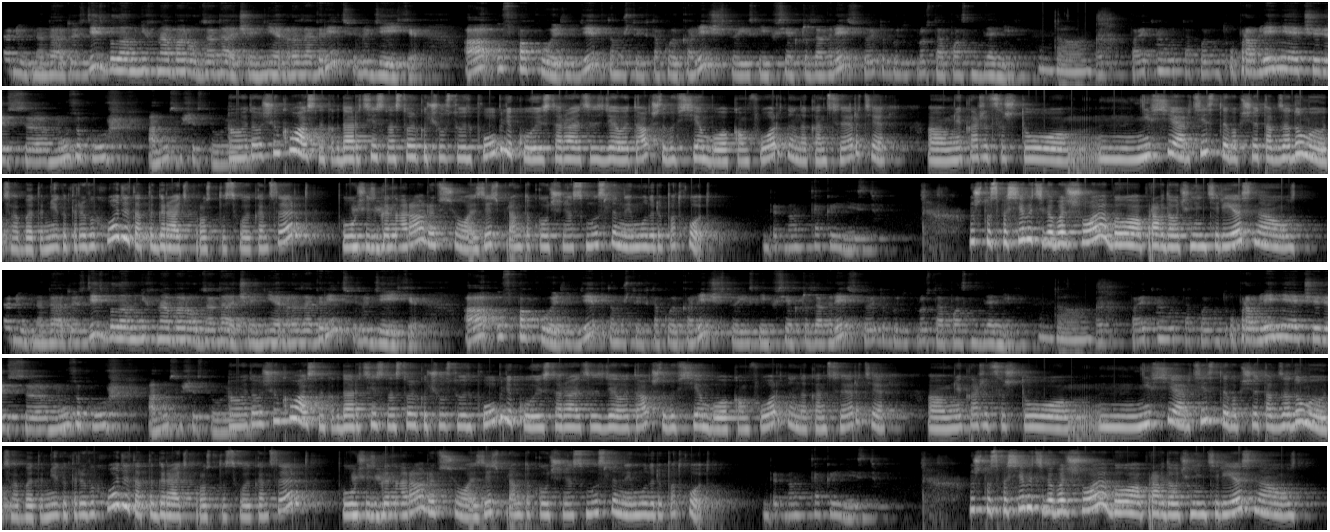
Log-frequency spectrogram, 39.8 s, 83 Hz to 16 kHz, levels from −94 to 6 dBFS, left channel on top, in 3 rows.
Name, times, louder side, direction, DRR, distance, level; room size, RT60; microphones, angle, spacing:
voice 1, 0.0-10.1 10.9-11.0 11.3-15.6 30.0-30.5 34.1-35.1, equal, 5° left, 0 dB, 2.6 m, -36 dB
voice 2, 10.4-11.1 15.5-22.2 22.5-29.6 29.9-33.6 35.7-39.5, left 1 dB, 25° left, 8 dB, 1.0 m, -30 dB
20.5 x 13.0 x 4.6 m, 0.89 s
head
